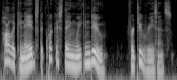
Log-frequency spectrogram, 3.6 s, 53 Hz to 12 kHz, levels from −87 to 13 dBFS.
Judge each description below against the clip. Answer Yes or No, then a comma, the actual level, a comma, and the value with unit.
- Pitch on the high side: No, medium, 140 Hz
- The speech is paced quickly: No, average, 185 wpm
